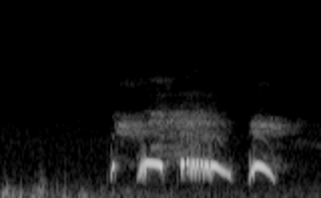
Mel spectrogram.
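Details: Captive spotted dove used as a decoy, calling: low rumbling noises at first, then one loud phrase of a clipped note, an arched coo, a stuttering long coo sliding downward, and a short curved coo.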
